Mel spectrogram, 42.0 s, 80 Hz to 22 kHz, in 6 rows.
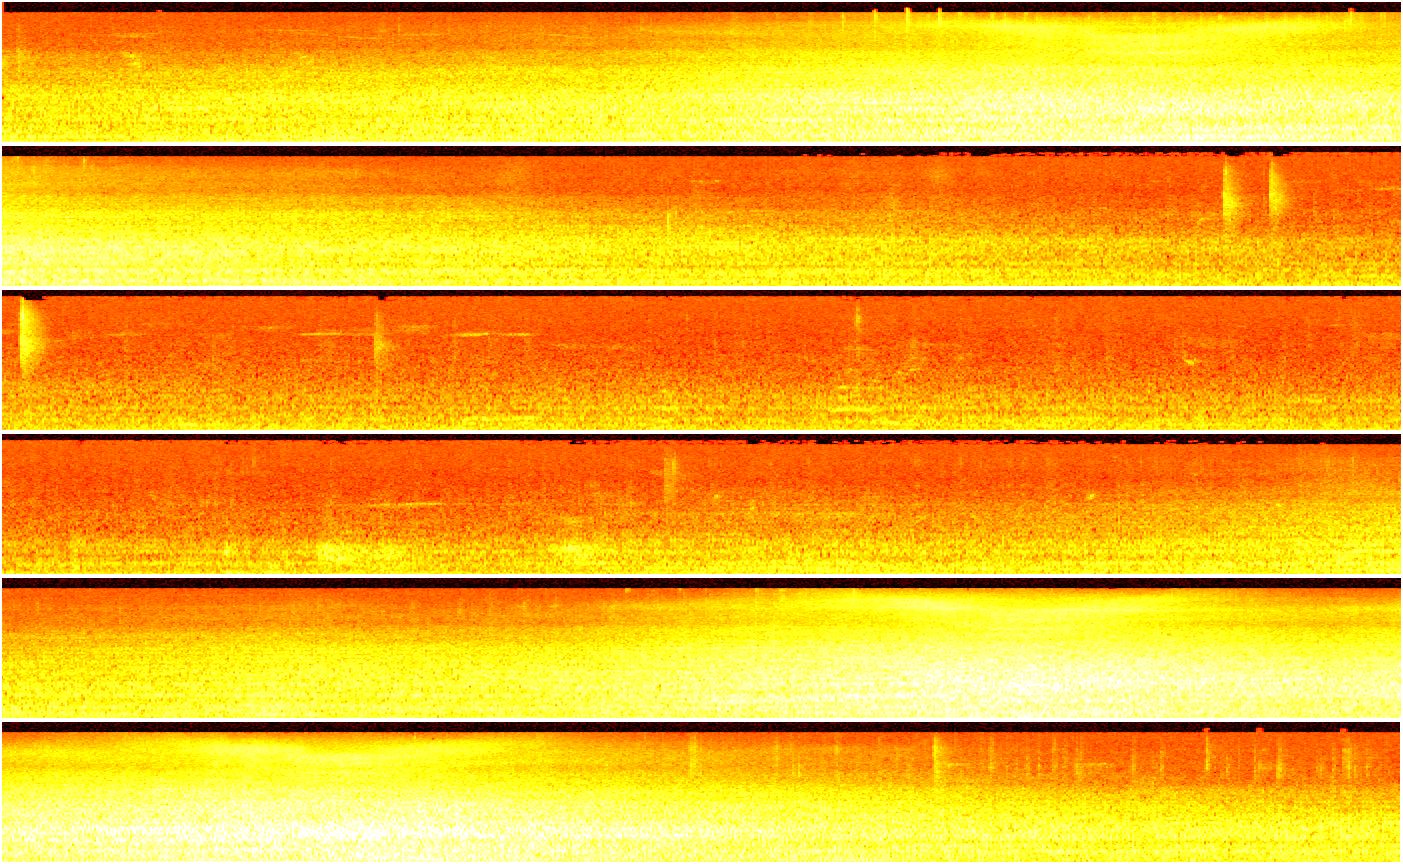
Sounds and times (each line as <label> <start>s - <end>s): Cars passing by 0.0s - 14.0s
Cars passing by 17.8s - 41.9s
dogs barking 22.5s - 24.2s
pedestrians walking 32.2s - 41.9s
